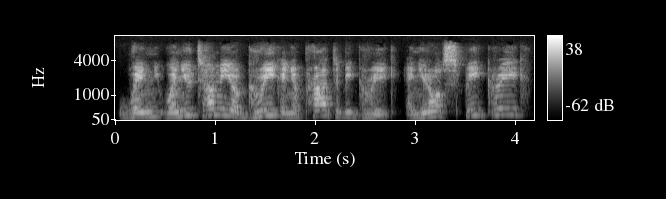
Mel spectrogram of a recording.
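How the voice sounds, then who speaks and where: A man's voice: sits high, animated, normal speed, a bit bright. Opinionated man, slightly raised voice, muffled sound. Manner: opinionated, hedging, many fillers. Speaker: podcast host. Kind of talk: casual chat.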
